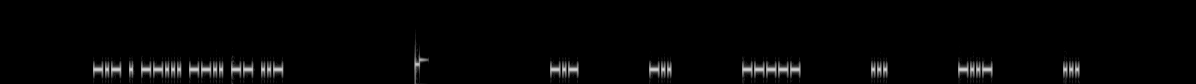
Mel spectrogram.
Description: Morse code, heard as a keyed tone, about 39 wpm, spaced as for 17 wpm, 700 Hz. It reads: KE7ZMU KD0SXS
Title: USA Call Signs - 6 Characters - 8x Character Spacing - 40wpm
